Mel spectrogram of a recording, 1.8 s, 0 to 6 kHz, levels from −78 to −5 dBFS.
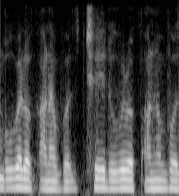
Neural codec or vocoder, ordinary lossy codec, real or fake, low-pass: codec, 16 kHz in and 24 kHz out, 0.6 kbps, FocalCodec, streaming, 4096 codes; none; fake; 5.4 kHz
